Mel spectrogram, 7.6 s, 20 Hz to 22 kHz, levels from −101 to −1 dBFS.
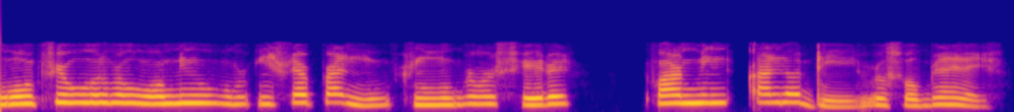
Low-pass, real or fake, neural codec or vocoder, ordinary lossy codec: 5.4 kHz; fake; autoencoder, 44.1 kHz, a latent of 192 numbers a frame, MeloTTS; none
